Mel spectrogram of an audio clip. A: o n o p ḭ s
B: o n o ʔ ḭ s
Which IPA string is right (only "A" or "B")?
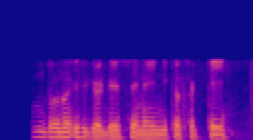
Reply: B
